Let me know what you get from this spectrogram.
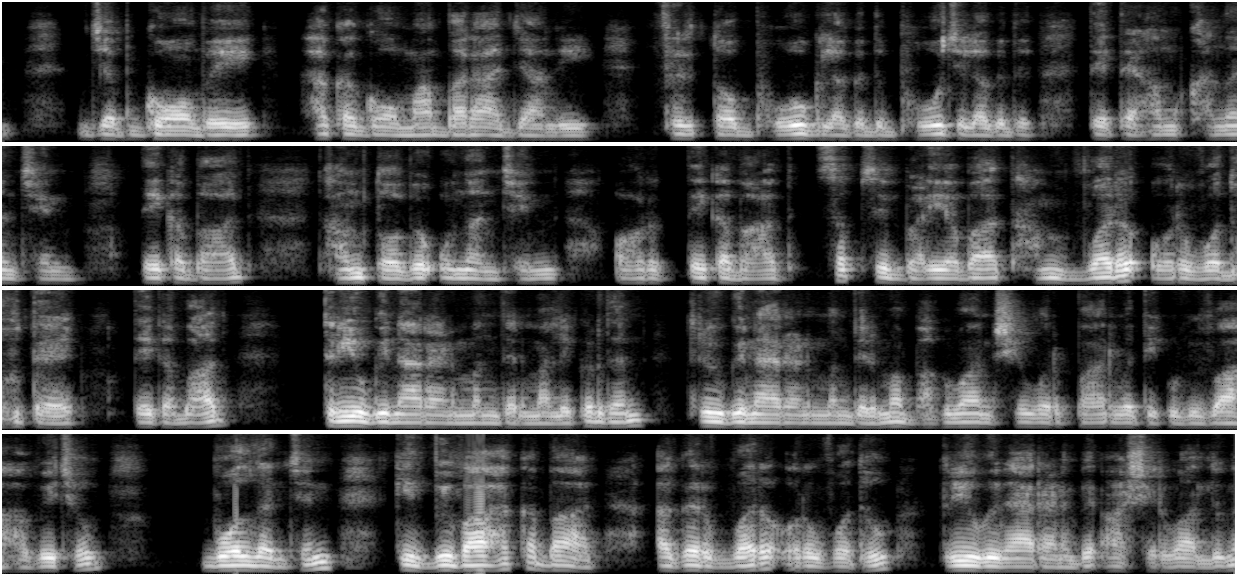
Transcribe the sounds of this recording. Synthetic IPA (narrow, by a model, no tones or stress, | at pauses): d͡ʒɐbɡɔ̃ːʋe | hɐkaɡɔ̃ːmãbɐɾaːd͡ʒãːnd̪i | pʰɪɾt̪ɔːbʱoːɡlɐɡd̪bʱoːd͡ʒlɐɡd̪t̪et̪ɛ̃ɦɐmkʰɐ̃nd̪ənt͡ʃʰɪnt̪eːkabaːd̪ | hɐmt̪ɔːbeʔʊ̃nd̪ənt͡ʃʰɪnɔːɾt̪eːkabaːd̪sɐbsebɐɽ̤ijabaːd̪hɐmʋɐɾɔːɾʋɐd̪ʱut̪ɛ | t̪eːkabaːd̪ | t̪ɾijuɡɪnaːɾəɳ̃mɐ̃nd̪ɪɾmãlɪkɽd̪ɐnt̪ɾijuɡɪnaːɾəɳ̃mɐ̃nd̪ɪɾmãbʱɐɡʋaːnʃeʋəɾpaːɾʋət̪ikoʋɪʋaːɦʋet͡ʃʰo | boːld̪ɐnt͡ʃʰinkiʋɪʋaːɦkabaːd̪ɐɡəɾʋɐɾɔ̰ːɾʋɐd̪ʱut̪ɾijuɡɪnaːɾəɳ̃beʔaːʃiɾʋaːd̪lũŋ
